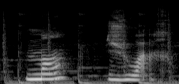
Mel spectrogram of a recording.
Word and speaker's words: mangeoire: At the beginning of the word we therefore have "Mange-" and then we have the letters O and I which together are "wa". So mangeoire.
